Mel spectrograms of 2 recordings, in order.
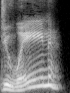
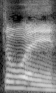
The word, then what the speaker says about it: Dwayne: Is it Duane? It is Dwayne I Zabel. always confuse that spelling and that pronunciation. I always think it's Duane or Don.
